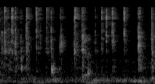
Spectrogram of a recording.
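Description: A clicky mechanical keyboard is typed on, giving quick, soft, gentle clicks in an irregular typing rhythm. The keystrokes are faint and heard alone, with no talk.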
